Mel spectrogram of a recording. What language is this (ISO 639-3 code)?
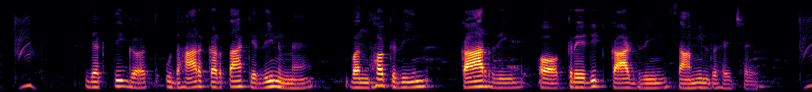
mai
